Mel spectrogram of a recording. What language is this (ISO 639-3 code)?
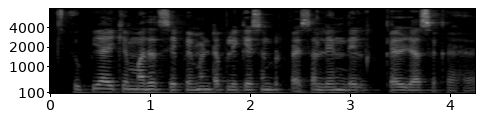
mag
